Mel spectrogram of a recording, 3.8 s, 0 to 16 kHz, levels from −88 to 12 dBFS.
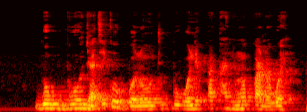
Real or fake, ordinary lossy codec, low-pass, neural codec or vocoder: real; none; 10.8 kHz; none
